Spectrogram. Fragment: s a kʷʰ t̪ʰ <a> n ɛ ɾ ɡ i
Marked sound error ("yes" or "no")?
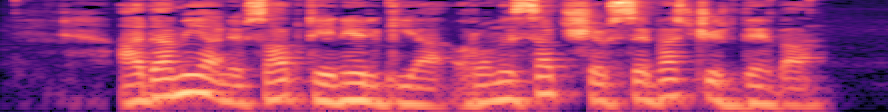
yes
